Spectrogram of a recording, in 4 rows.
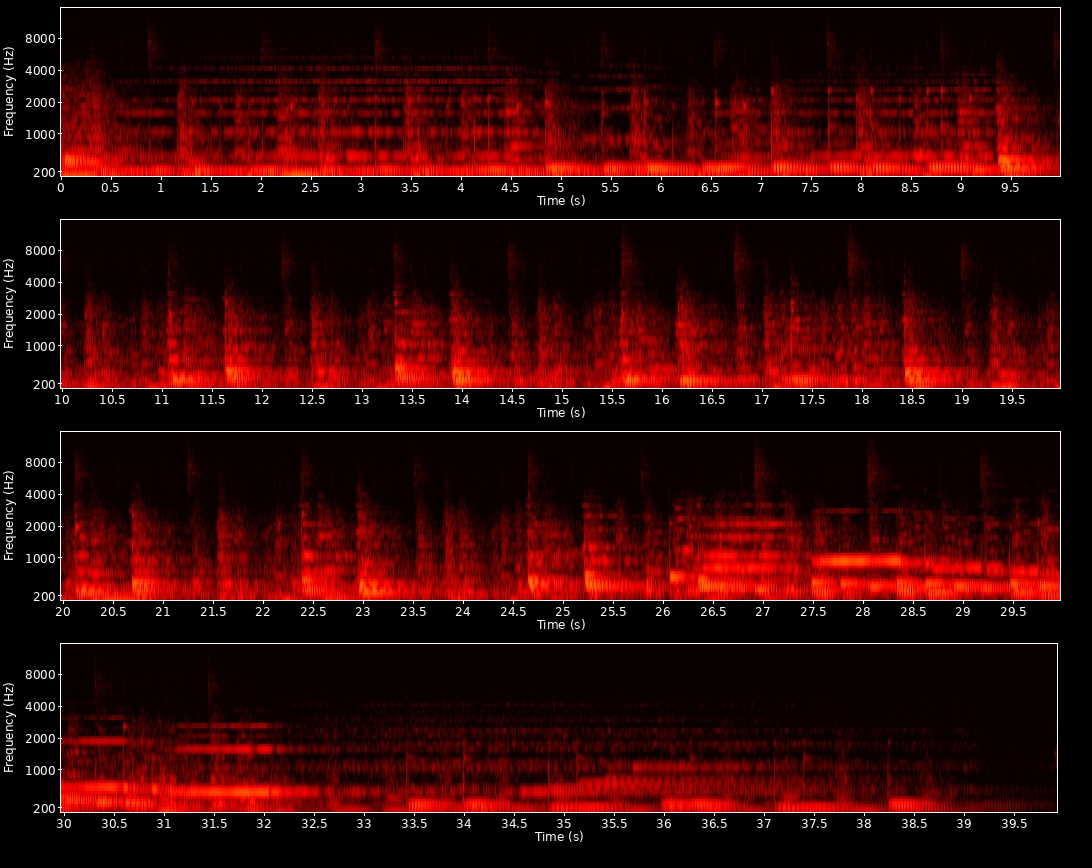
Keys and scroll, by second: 1.2 g, 1.5 x, 3.0 g, 3.2 x, 4.3 Tab, 5.1 Tab, 7.0 alt+a, 7.4 Tab, 8.1 Tab, 8.5 a, 8.8 Tab, 9.7 Tab, 11.4 ctrl+r, 12.2 ctrl+b, 14.6 alt+s, 18.4 ctrl+r, 19.9 ctrl+b, 21.4 alt+s, 24.0 ctrl+r, 24.6 shift+z, 25.7 shift+z, 26.9 ctrl+b, 28.1 alt+s, 29.9 2, 30.4 alt+a, 32.2 ctrl+b.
